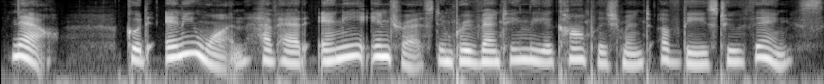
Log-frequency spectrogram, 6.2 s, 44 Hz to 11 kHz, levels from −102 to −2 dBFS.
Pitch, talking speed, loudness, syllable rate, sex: 210 Hz, 155 wpm, -17 LUFS, 5.1 syllables/s, female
